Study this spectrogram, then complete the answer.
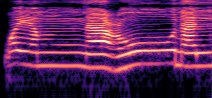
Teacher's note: واو ساکن سے پہلے والے حرف پر پیش، تو ایک الف کے برابر اس کو لمبا کریں گے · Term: واو مدہ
